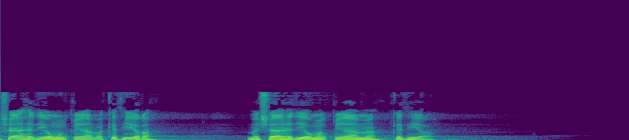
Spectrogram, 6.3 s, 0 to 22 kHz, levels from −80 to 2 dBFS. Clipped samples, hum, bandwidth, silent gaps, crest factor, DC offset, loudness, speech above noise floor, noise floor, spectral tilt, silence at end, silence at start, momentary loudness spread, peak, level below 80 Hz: under 0.1%; none; 7.8 kHz; none; 14 dB; under 0.1%; -14 LUFS; 69 dB; -82 dBFS; -7 dB/octave; 1.95 s; 0 s; 8 LU; 0 dBFS; -48 dBFS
